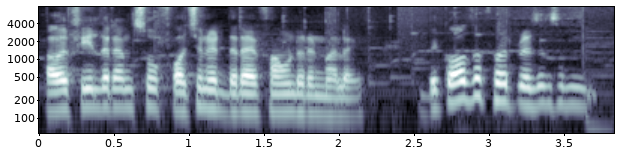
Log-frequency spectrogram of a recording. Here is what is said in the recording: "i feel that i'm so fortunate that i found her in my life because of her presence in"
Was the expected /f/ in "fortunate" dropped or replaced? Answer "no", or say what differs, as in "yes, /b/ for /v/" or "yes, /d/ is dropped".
no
